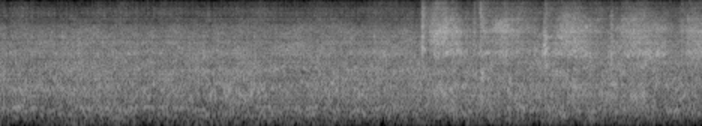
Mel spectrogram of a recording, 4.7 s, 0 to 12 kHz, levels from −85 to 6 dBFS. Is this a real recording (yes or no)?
no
